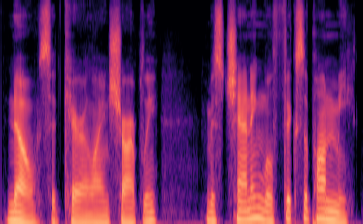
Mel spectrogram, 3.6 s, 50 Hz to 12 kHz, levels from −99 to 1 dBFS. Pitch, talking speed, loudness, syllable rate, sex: 120 Hz, 165 wpm, -21 LUFS, 5.5 syllables/s, male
